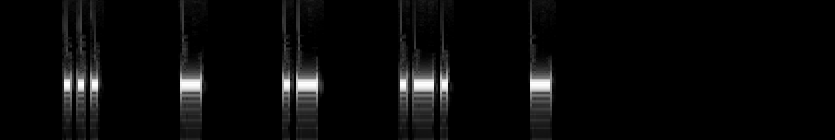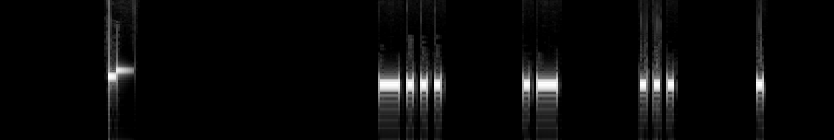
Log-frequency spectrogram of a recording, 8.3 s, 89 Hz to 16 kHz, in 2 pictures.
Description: Morse code, heard as a keyed tone, about 34 wpm, spaced as for 16 wpm, 690 Hz. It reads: START BASE
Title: 4x Character Spacing - Top 300 Words - 35wpm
